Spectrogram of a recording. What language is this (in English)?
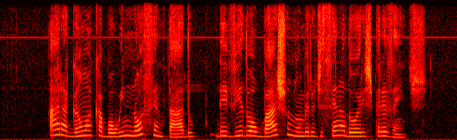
Portuguese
